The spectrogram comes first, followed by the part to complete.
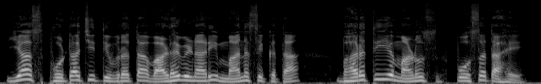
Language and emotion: Marathi, neutral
